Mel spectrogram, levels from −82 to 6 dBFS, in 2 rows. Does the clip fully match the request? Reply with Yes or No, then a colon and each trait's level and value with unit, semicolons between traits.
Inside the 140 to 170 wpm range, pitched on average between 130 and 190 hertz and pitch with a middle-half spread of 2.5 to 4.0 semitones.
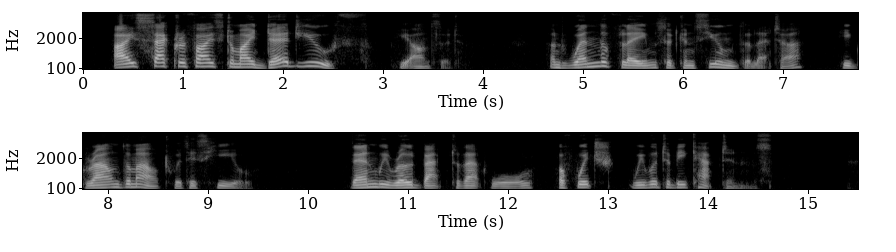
No: average, 145 wpm; low, 135 Hz; wide, 5.5 semitones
